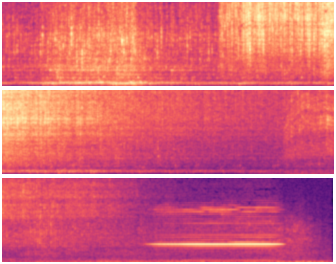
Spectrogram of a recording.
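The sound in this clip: Water running as hands are washed, a steady rushing stream that swells, eases and swells again over about twelve seconds, with no talk.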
